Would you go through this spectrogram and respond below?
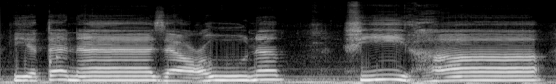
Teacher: ہا کو حلق کے آخری حصے سے نکالا جاتا ہے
